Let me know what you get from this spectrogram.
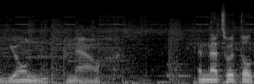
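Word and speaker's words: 四: about other cultures but in Japanese four is an unlucky number you used to say it like she like death um and I I think because of that they started calling it yon now and that's what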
